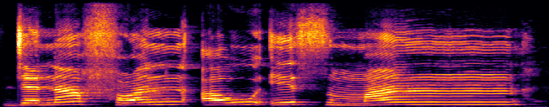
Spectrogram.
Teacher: جنفن میں جو تنوین ہے اس کو ہم اظہار کے ساتھ پڑھیں گے، آگے حمزہ حروف ہلکی آ رہا ہے۔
